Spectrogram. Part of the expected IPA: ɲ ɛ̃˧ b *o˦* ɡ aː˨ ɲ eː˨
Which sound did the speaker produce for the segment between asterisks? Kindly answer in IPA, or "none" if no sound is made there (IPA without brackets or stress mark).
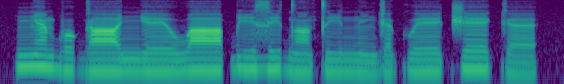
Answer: o˨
